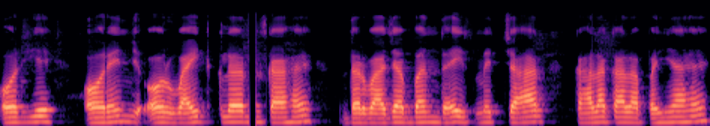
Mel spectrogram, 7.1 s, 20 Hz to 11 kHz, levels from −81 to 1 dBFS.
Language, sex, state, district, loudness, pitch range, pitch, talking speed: Hindi, male, Uttar Pradesh, Ghazipur, -18 LUFS, 130-145 Hz, 135 Hz, 135 wpm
